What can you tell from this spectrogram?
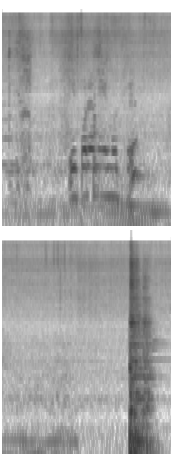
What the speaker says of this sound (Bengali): নুন দেওয়ার পরে আবার সুন্দরভাবে ভেজে নিচ্ছি।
